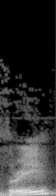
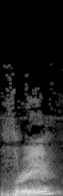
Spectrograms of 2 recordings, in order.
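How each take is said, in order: Both takes have the same delivery.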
